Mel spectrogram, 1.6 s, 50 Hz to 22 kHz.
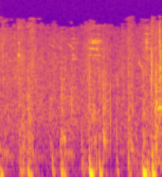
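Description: Horse hooves clip-clopping at a steady walking gait while riding in Red Dead Redemption 2, a soft, evenly spaced series of thuds heard alone and fairly quiet.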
